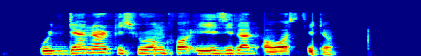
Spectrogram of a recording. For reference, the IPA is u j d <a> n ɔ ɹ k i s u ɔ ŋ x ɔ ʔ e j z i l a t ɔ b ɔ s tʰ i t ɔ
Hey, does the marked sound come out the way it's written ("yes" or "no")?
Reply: yes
